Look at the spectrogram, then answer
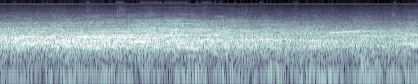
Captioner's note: crowd cheering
